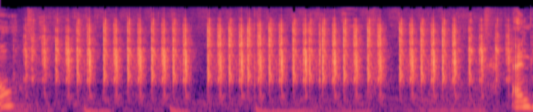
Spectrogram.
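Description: A rapid run of simulated mechanical-keyboard key clicks, about ten a second with two brief pauses, played from a phone's speaker by an on-screen keyboard app's 'Mechanical Key Three' keypress sound as each key is tapped.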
